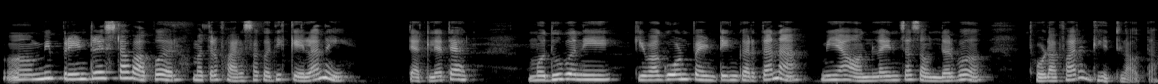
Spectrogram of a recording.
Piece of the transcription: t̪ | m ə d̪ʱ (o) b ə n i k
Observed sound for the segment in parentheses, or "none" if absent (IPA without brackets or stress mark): u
